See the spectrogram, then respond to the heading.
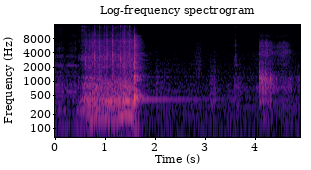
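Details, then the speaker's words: Old sewing machine: a second of fast stitching bogs down and stops abruptly. The drive belt slips again after a little use and the mechanism seems jammed; a feed-dog drop button was then found to be involved. "came out you can hear the belt is really slipping and it's like it's all jammed up in there"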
